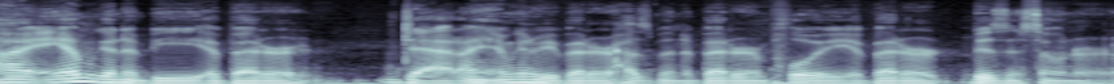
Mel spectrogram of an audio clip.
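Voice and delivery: ordinary talk, nothing marked

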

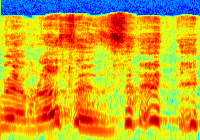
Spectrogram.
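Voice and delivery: high-pitched disbelief spoken through laughter.

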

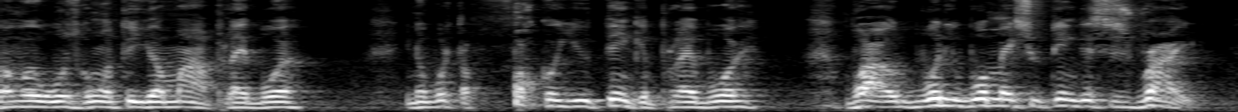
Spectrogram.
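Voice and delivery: acted, condescending, aggressive, relentless badgering tone. Retelling how a leader questioned members at the table: imitating someone aggressively questioning. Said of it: "aggressively question".

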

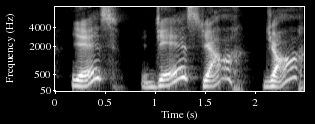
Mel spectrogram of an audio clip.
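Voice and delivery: goofy put-on Polish accent, Russian-tinged and swooping. Speaker tries out a Polish accent that is really his Russian one: silly Polish accent. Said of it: "my Polish accent will just be my Russian accent".

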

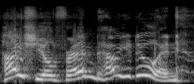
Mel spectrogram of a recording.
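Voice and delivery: Canadian character voice. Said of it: "your character is so Canadian".

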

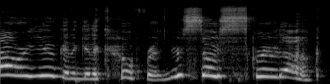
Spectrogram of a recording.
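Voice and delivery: loud, high taunting through big laughter. Retelling what a man said while laughing at someone, imitating someone laughing hard. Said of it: "Just laughs his ass off".

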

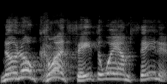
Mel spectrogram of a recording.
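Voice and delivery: very high, shrill, insistent yelling. Retelling how a man at a shoot pushed him on a line: retelling someone's yell. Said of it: "after he starts yelling at me".

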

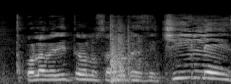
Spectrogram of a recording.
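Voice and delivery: ordinary talk, nothing marked

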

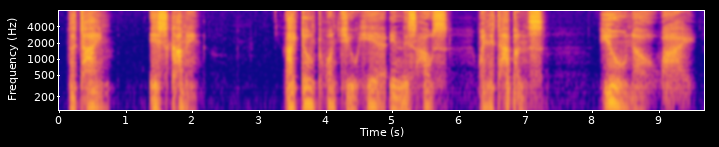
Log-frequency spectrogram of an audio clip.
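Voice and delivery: soft, close whisper right at the ear. Reading a story, the husband speaks close to his wife's ear: whispering. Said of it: "spoke in a whisper".

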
